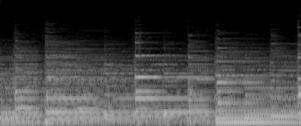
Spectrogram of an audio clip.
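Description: Improvised piano playing, both hands sounding full, sustained chords over low bass notes. A new chord is struck roughly every second.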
